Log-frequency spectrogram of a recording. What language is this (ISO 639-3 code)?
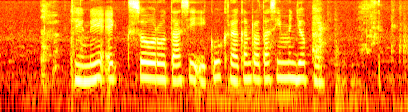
jav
